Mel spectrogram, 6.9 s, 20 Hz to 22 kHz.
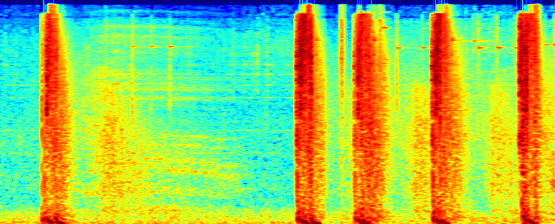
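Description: Shotgun blasts ring out in the video game Into the Radius 2, five loud separate booms spaced irregularly over a quiet, faintly rumbling background with no talk.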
